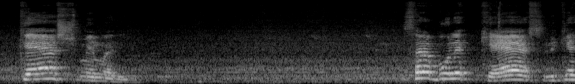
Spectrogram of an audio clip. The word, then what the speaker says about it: cache: सर अब बोले कैश, लिखे हैं कैचे, तो भाई इसको कैचे नहीं कहते हैं, इसको कैश ही कहते हैं। CACHE, कैश, पैसा, CASH है ना, इसको लेकिन प्रोनाउंस भी कैश मेमोरी होता है।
